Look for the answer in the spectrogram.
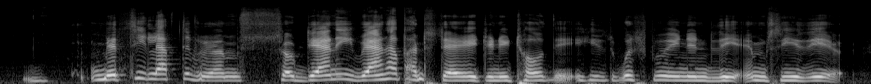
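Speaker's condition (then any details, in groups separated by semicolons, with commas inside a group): Dystonia; lifelong, neck pulls to one side, C1-C7 neck surgery after fracture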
